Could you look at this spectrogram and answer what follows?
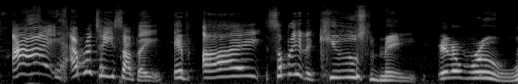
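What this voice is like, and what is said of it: Usual voice. Nothing is said of it.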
